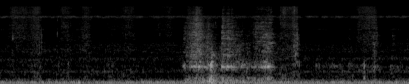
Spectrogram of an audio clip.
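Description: Metal hardware on a center-pivot irrigation tower being worked by hand: a brief scraping rub with a short squeak about two seconds in, over a steady low hum.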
